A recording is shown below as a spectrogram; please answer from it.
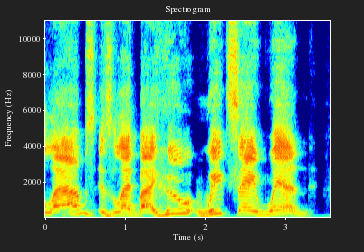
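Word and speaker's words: Wietse Wind: Wheat say wind. His name is spelled wie t. We say wind begin collaborating with other entities in the so this wind guy started flare.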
